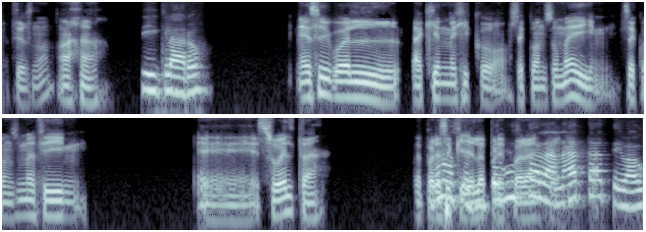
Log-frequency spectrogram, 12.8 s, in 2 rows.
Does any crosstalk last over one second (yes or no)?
yes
